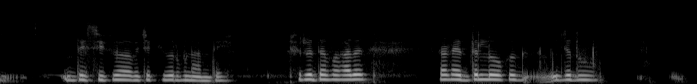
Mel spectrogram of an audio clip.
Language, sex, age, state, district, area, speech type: Dogri, female, 45-60, Jammu and Kashmir, Samba, urban, spontaneous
